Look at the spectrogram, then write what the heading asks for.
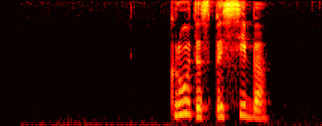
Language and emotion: Russian, positive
